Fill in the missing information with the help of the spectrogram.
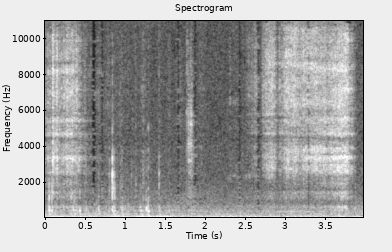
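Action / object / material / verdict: scrape / packed baking soda chunk scraped with a knife / baking soda / none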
